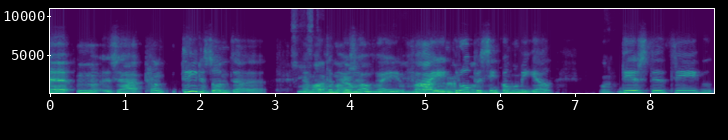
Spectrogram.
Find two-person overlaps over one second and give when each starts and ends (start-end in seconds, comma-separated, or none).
3.4-6.2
